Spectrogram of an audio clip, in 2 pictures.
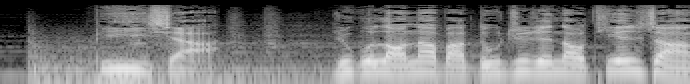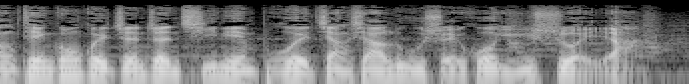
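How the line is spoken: Respectful report. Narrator (Chinese): 苏塔萨那叫禀告国王说

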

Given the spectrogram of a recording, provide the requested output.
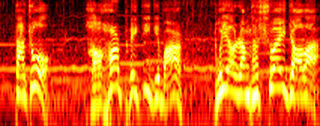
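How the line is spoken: Shouting. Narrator (Chinese): 少年……大声喊道

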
